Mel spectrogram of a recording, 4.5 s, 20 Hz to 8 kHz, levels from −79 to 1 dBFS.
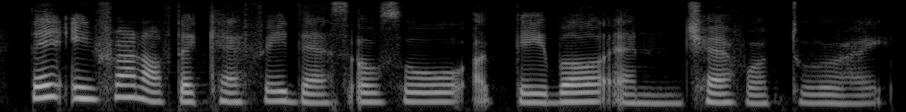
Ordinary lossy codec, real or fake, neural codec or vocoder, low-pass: none; fake; codec, 16 kHz, 2 kbps, FunCodec, trained on LibriTTS, 25 frames a second; none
